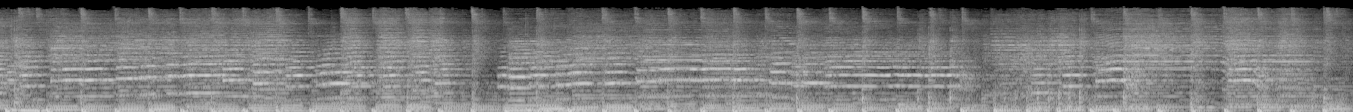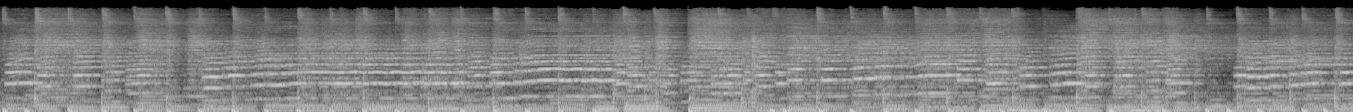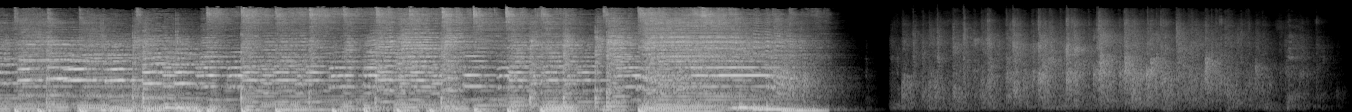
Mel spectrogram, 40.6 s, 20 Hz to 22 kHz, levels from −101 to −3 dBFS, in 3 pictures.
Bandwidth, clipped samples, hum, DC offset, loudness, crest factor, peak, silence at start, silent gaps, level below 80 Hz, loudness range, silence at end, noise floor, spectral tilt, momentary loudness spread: 17 kHz; under 0.1%; none; under 0.1%; -24 LUFS; 16 dB; -8 dBFS; 0 s; none; -34 dBFS; 3 LU; 1.3 s; -71 dBFS; -3.5 dB/octave; 6 LU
